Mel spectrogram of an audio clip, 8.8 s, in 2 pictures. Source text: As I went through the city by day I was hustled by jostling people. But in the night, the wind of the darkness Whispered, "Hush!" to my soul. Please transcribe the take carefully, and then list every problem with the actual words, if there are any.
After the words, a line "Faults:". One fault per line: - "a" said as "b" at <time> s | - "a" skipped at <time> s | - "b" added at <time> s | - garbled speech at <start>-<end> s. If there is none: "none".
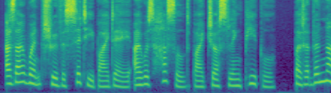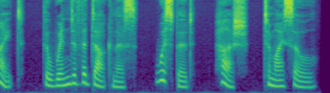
As I went through the city by day I was hustled by jostling people. But at the night, the wind of the darkness Whispered, "Hush!" to my soul.
Faults:
- "in" said as "at" at 4.1 s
